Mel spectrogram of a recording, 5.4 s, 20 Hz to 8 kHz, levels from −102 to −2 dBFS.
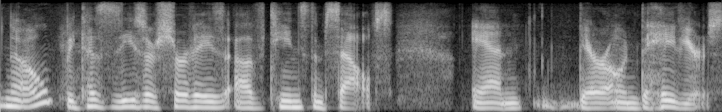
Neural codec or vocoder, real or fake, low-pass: vocoder, 44.1 kHz, 128 mel bands, Pupu-Vocoder; fake; 7.2 kHz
